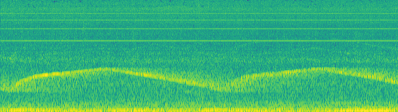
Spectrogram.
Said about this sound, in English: Thinking that siren isn't you.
